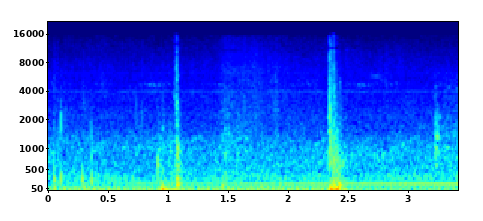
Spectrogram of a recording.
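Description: A car door clicks shut.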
